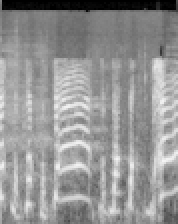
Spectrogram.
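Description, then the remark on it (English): A chicken sound-effect button, played as a penalty for rambling too long, gives a loud, quick burst of short, choppy clucks, broken by a drawn-out squawk in the middle, with no talking over it. “you get the chicken for blathering too much.”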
